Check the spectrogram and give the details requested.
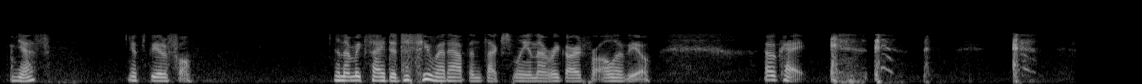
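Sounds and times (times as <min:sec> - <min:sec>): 
speech: 0:00.1 - 0:00.6, 0:01.3 - 0:02.0, 0:03.3 - 0:06.9, 0:07.6 - 0:08.5
person coughing: 0:08.3 - 0:09.4, 0:10.2 - 0:10.4.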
